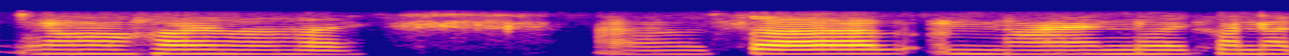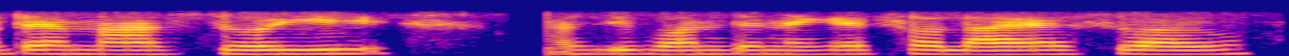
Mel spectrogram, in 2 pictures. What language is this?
Assamese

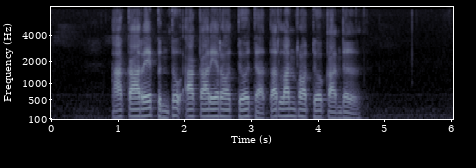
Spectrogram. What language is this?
Javanese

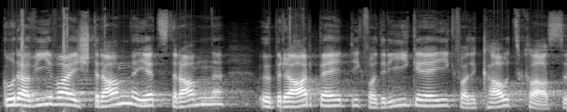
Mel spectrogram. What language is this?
Swiss German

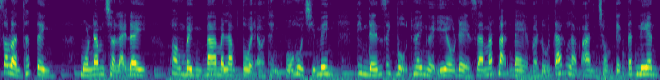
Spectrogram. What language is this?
Vietnamese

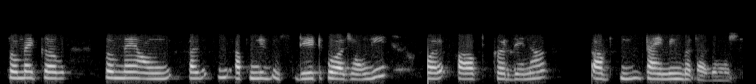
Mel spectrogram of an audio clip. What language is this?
Urdu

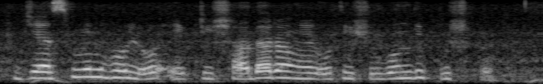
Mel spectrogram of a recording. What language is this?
Bangla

